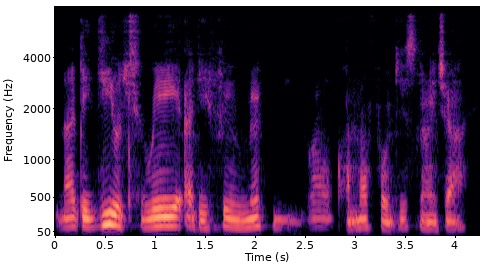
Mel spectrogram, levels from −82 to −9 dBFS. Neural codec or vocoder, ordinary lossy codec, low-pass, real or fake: codec, 24 kHz, 1 kbps, SNAC; none; 7.2 kHz; fake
